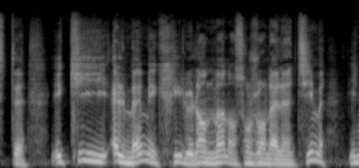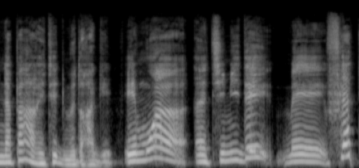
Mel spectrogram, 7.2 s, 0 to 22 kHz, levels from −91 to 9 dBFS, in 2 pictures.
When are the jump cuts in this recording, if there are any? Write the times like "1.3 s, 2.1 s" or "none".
4.8 s

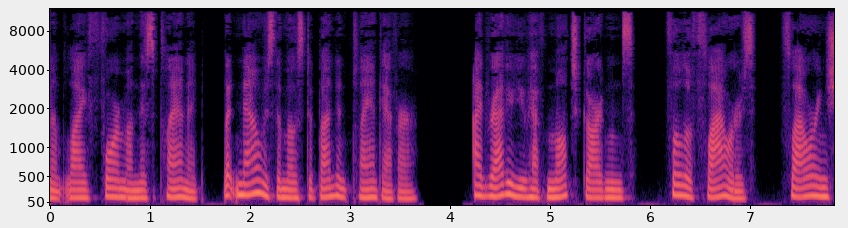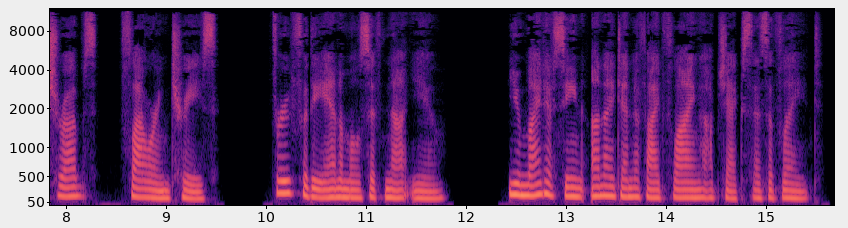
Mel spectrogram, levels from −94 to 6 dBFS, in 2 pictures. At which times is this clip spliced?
6.1 s, 12.2 s

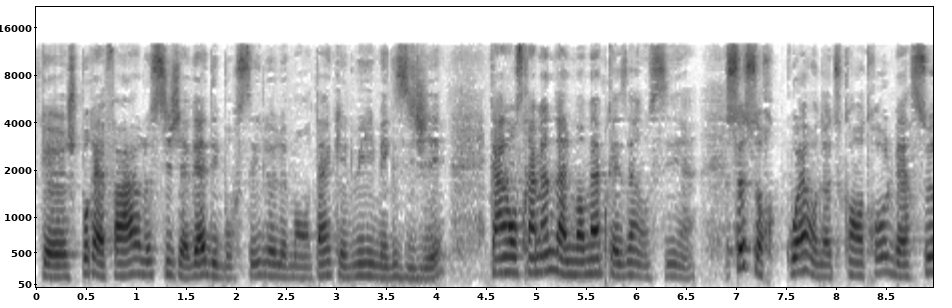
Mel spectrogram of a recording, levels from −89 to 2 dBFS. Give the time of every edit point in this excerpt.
4.5 s, 6.9 s

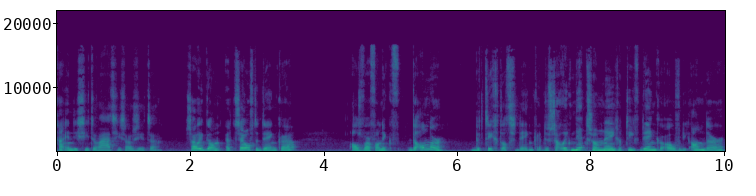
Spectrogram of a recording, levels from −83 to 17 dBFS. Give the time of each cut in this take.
none

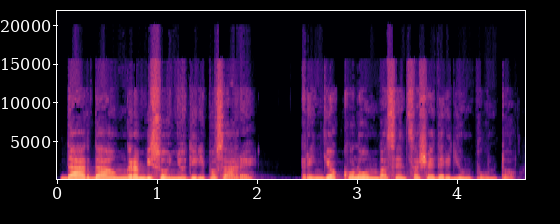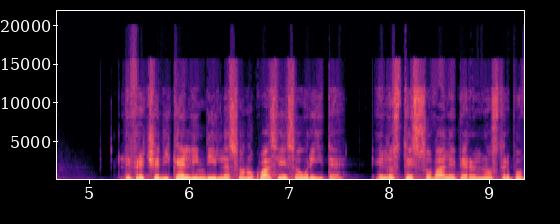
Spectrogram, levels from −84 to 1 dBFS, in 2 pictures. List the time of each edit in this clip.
none

